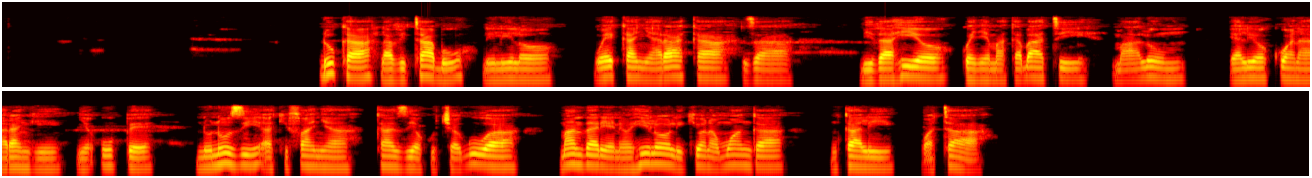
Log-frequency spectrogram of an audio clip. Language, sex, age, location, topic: Swahili, male, 36-49, Dar es Salaam, education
